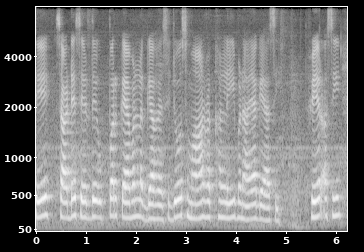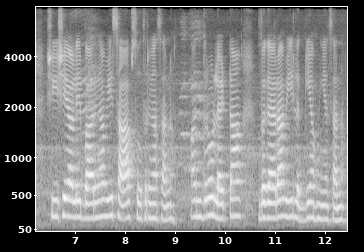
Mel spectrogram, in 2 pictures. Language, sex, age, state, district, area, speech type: Punjabi, female, 30-45, Punjab, Muktsar, urban, spontaneous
